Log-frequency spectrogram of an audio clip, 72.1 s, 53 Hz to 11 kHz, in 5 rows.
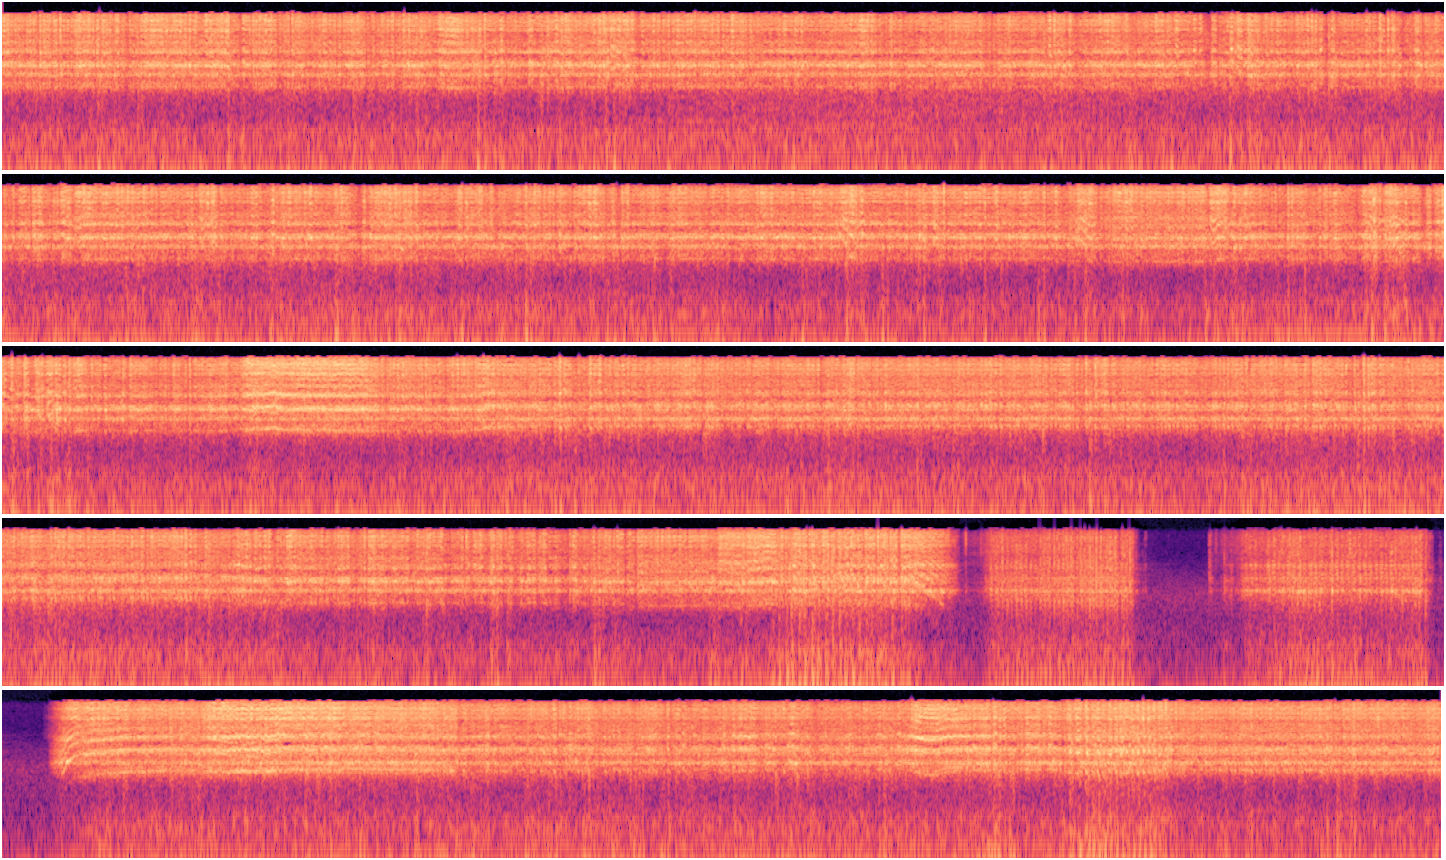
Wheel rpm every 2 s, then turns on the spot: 200, 200, 200, 200, 200, 200, 200, 200, 200, 200, 200, 200, 190, 190, 200, 200, 200, 230, 230, 230, 230, 230, 230, 200, 200, 190, 70, 20, 30, 150, 230, 230, 230, 230, 230, 230.
54-58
